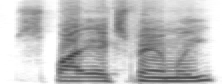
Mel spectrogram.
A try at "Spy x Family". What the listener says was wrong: the x is silent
